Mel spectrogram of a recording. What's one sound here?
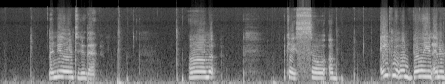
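A boy speaks with animation into a nearby microphone.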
